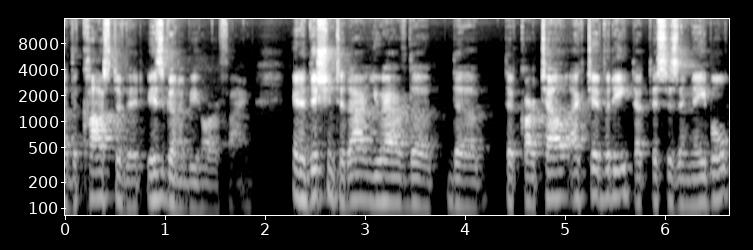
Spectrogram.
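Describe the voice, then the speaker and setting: The recording is very clean, with a silent background. A man speaks at a moderate pace and medium pitch, with fairly even intonation. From immigrant, came to US at nine. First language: not English. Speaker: state legislator and congressional candidate. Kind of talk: radio interview. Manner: halting, many fillers and repetitions.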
